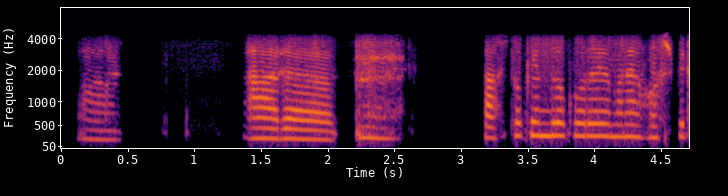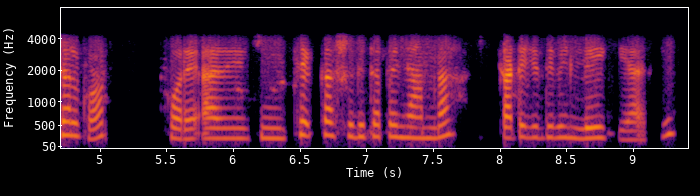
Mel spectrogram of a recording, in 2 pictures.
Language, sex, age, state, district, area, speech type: Santali, female, 30-45, West Bengal, Jhargram, rural, conversation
